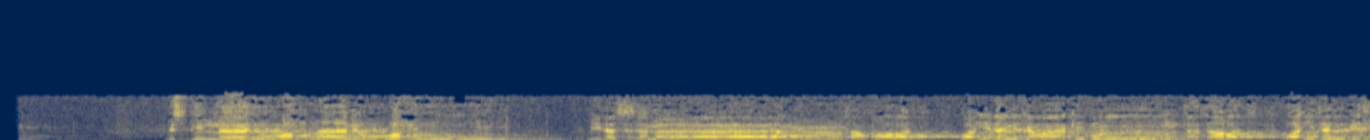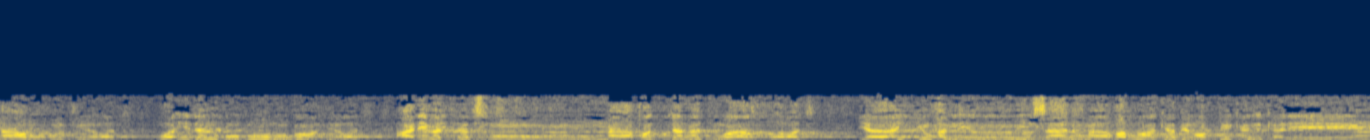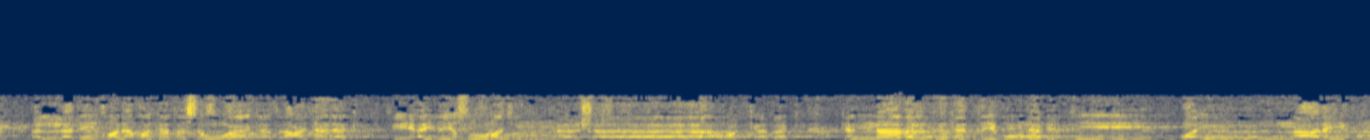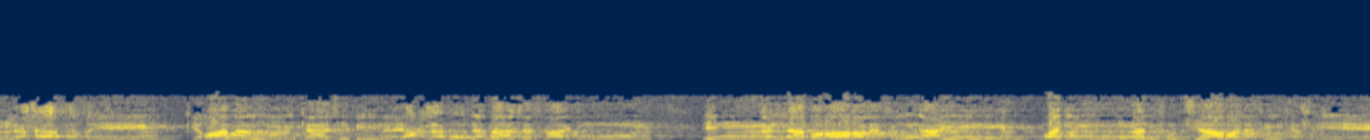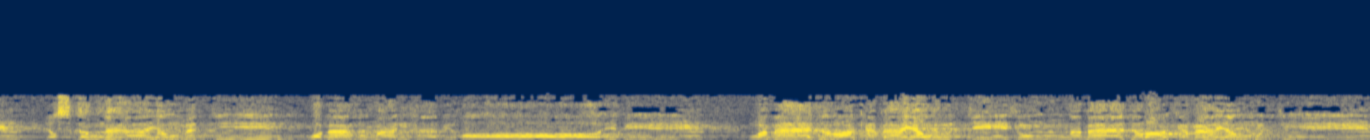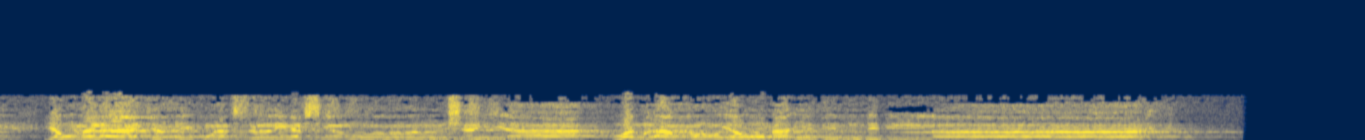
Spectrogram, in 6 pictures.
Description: المكان: المسجد النبوي الانفطار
